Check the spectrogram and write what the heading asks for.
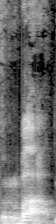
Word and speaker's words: rubato: Sorry, it's Rubato.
